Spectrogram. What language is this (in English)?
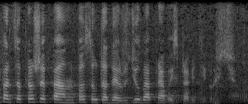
Polish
